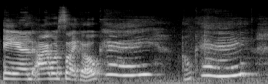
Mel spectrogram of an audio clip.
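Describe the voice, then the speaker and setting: A very high-pitched woman speaks slowly on her casual craft live stream, sounding stuffy and nasal because of allergies. Her storytelling is chatty, full of fillers and thrilled interjections, with a little hiss or hum audible.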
